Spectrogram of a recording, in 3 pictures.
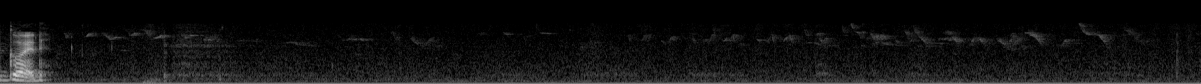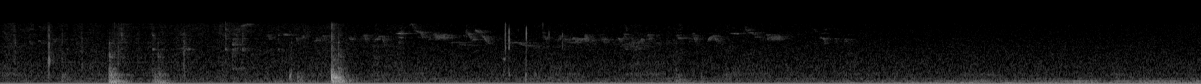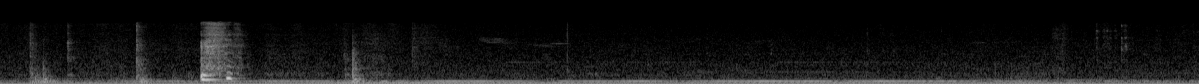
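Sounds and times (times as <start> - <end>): small birds chirping: 0.0 - 20.8, 28.3 - 30.1
low background hum: 0.0 - 36.0.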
